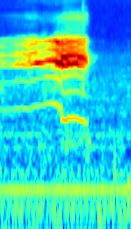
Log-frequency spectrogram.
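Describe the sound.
A person imitates the whistling night cry of a legendary large evil bird: one high, reedy call lasting about a second, its pitch dropping near the end, heard alone over a faint low background hum.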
